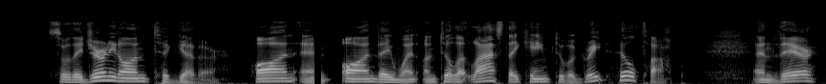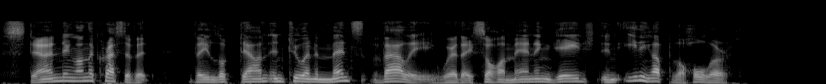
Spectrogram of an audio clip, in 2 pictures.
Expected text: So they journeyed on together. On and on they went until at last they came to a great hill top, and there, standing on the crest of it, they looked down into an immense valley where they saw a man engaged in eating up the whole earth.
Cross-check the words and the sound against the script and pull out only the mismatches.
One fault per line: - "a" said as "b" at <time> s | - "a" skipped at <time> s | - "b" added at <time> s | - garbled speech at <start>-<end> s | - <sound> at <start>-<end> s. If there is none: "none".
- dropout at 3.1-3.2 s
